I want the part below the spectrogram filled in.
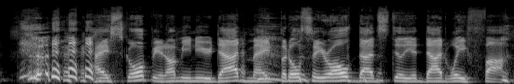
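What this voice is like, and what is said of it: Put-on Australian accent. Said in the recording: “We all still have Australian accents.”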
